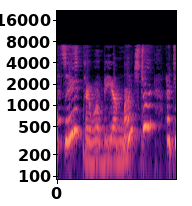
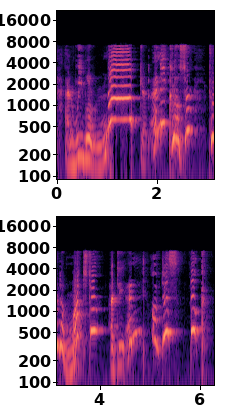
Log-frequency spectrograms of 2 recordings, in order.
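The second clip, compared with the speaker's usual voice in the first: high, cuddly, lovable furry monster puppet voice; 5 semitones higher than usual. Talking to the reader about the monster at the book's end, lovable furry old character voice. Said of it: "starring lovable, furry old [name]".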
